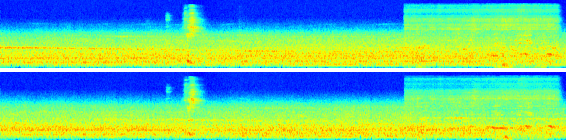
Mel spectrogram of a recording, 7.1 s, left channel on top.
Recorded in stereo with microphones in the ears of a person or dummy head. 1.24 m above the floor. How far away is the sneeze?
About 1.9 m.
